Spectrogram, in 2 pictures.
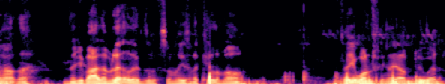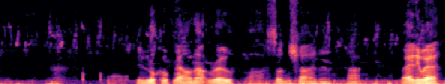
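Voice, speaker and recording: A man with a mellow, slightly stuffed-up voice wanders around his outdoor garden and chats in a rambling, easygoing way. The sound comes from a handheld phone, with faint birdsong and outdoor noise behind him. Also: medium pitch. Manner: chatty, rambling, relaxed asides. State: nasal, stuffed up. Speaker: garden vlogger. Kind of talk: casual walk-and-talk.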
